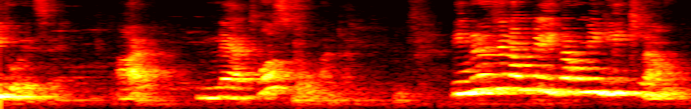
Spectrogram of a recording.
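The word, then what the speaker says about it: Gnathostomata: আমরা বলি, প্রোনাউন্সিয়েট করি আনাথা, আমরা প্রোনাউন্সিয়েট করি আনাথা। আর ন্যাথোস্টোমাটা, এখানেও একটা জি রয়েছে, আর ন্যাথোস্টোমাটা।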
